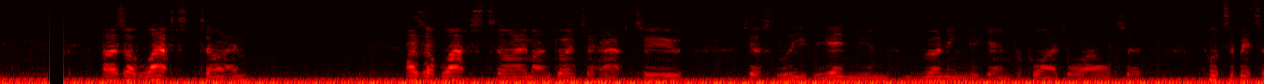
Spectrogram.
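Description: A middle-aged man talks close by, calmly.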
